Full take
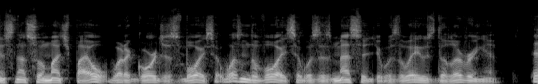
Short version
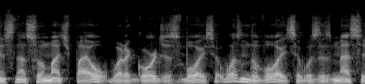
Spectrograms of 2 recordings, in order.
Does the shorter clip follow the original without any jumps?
yes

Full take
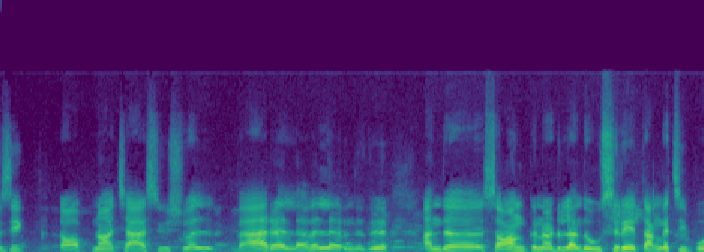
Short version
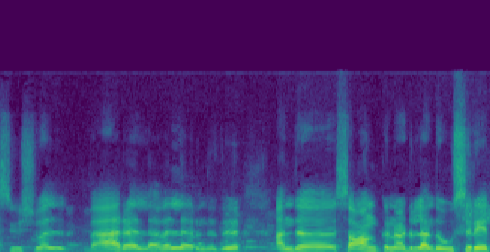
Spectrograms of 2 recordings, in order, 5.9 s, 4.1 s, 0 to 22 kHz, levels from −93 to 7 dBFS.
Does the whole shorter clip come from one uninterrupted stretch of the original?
yes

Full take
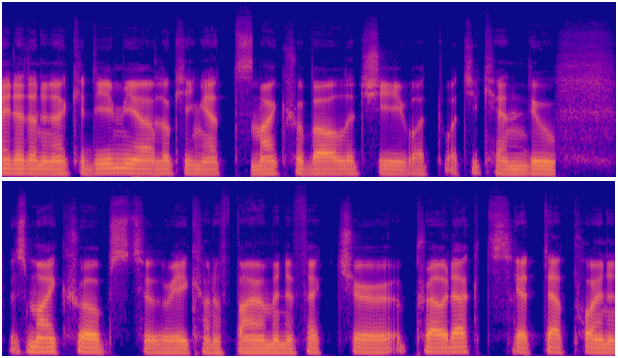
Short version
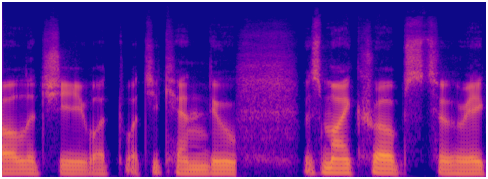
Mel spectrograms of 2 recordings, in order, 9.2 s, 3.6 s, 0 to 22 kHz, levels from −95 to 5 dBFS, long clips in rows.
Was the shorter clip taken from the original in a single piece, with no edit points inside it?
yes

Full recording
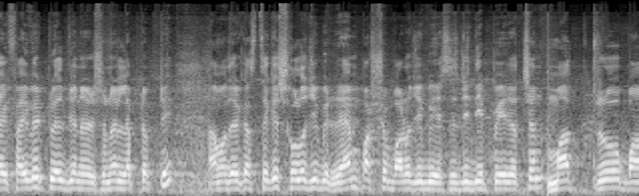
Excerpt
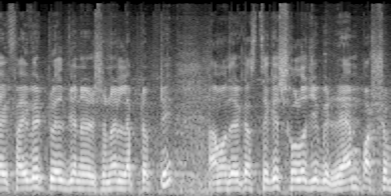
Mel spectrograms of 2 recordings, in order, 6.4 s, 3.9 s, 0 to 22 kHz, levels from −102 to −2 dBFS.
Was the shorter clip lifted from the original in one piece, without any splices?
yes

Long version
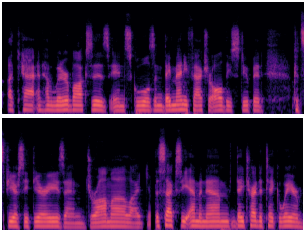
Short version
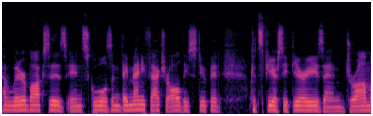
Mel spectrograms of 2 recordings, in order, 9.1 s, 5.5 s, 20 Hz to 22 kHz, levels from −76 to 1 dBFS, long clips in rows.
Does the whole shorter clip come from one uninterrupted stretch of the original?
yes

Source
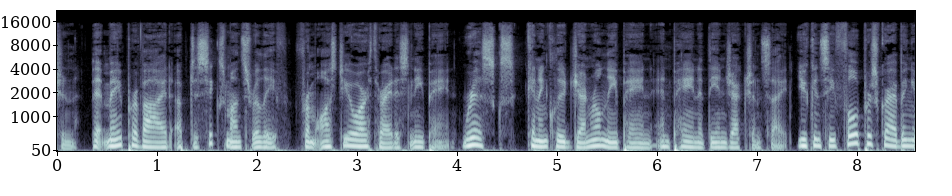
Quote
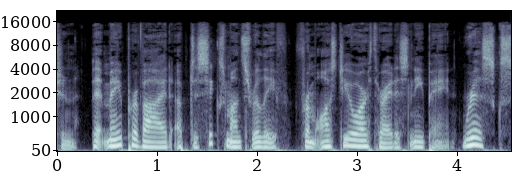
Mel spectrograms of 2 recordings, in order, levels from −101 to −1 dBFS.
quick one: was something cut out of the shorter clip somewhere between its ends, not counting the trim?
no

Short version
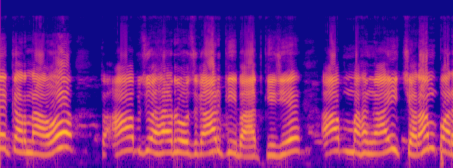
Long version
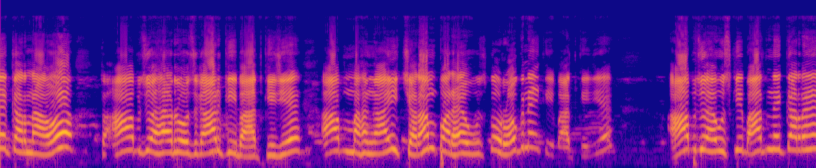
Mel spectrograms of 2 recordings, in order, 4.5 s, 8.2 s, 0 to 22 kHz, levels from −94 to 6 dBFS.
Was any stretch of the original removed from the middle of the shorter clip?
no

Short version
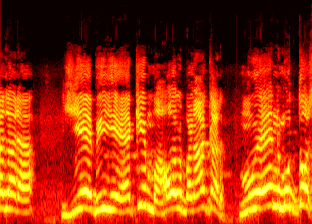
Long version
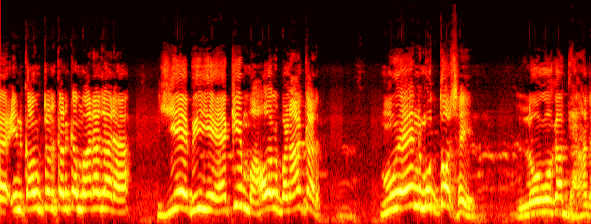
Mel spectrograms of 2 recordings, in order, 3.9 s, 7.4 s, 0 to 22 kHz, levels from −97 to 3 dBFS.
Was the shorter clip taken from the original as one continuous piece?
no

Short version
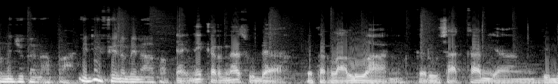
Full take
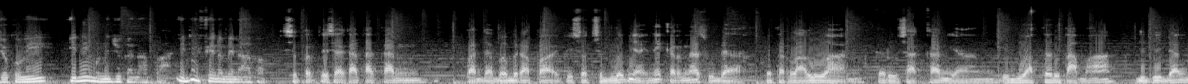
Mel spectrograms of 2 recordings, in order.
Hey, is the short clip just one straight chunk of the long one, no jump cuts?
no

